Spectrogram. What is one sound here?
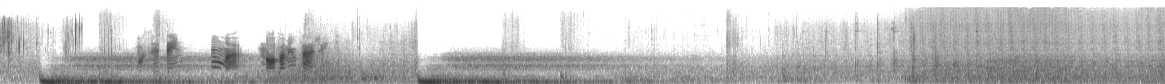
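Footsteps walk slowly indoors.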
